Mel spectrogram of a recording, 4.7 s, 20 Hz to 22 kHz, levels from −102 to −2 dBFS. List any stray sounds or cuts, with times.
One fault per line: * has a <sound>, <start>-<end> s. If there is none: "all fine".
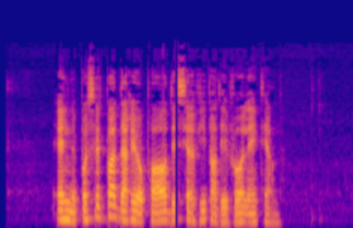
* has a dropout, 2.3-2.4 s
